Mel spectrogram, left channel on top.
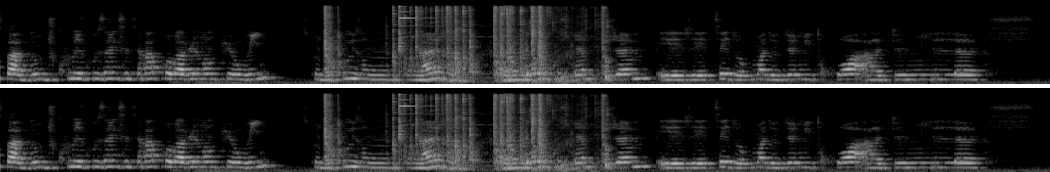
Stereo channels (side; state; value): both; identical; correlation 1.00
